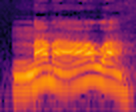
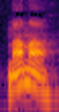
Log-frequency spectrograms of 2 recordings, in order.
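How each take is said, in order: First: Even higher, very loud wail rising on Mama; bawling scream. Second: Howling, very loud, high-pitched cry for mummy; bawling scream. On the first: Hurt little girl wails for her mother, higher and very loud. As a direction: scream the pain out, still louder. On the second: Crying little girl screams for her mother, very loud. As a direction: wail it out like a hurt toddler. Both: A narrator's reading. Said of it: "brüllte die Kleine".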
